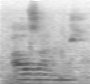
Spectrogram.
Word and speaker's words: Alzheimer's: Is it pronounced Alzheimer's or Alzheimer's? Alzheimer's.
